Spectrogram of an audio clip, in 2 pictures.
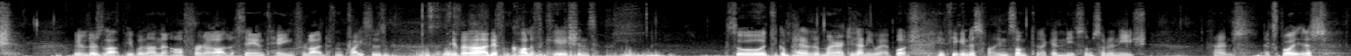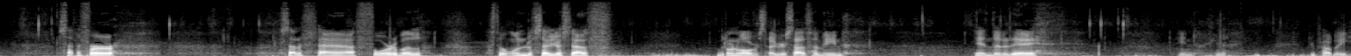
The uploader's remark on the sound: I decided to record this podcast down by the river next to the park.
